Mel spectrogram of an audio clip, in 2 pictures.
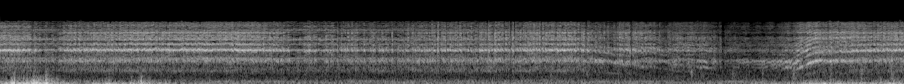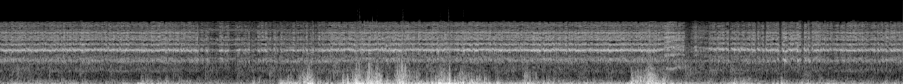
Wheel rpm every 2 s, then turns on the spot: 170, 160, 160, 100, 140, 160, 170, 170, 170.
none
